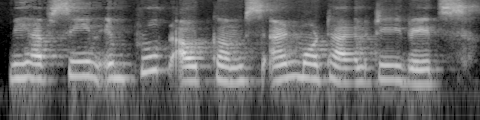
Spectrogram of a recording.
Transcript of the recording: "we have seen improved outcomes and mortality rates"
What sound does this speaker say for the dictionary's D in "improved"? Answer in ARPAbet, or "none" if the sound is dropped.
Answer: D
